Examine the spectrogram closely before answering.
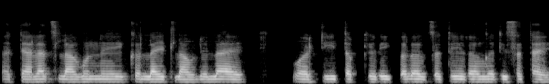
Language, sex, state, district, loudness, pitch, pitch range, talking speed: Marathi, male, Maharashtra, Dhule, -17 LUFS, 125 Hz, 120-125 Hz, 150 wpm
